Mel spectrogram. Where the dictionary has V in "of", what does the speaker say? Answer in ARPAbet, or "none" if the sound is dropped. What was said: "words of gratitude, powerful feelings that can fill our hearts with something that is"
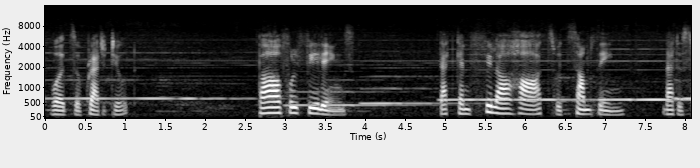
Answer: V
